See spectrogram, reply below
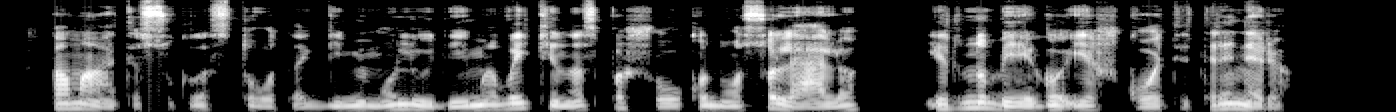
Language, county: Lithuanian, Telšiai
